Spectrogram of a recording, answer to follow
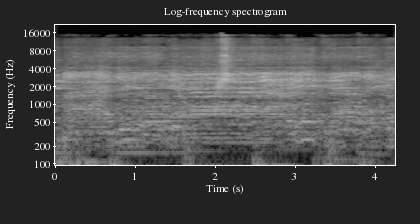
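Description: Live band playing a song with sung vocals over a steady bass.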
